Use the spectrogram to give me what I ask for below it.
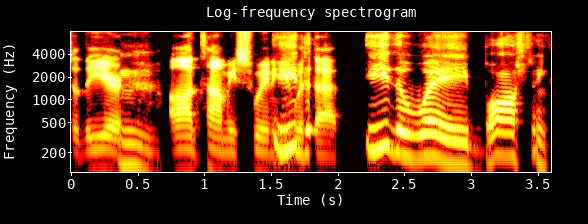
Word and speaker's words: Sweeney: And what if Tommy Sweeney catches a winning touchdown pass to beat Dabo Sweeney? It'll be it's different spelling. But it's pronounced the same.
